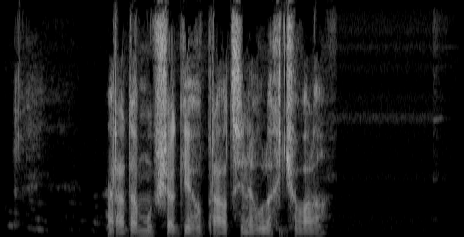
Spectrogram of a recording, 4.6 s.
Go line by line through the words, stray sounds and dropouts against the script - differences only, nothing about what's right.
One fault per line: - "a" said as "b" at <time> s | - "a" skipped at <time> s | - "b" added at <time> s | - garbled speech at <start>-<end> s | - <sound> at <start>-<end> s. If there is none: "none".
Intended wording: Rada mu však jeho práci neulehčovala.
none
